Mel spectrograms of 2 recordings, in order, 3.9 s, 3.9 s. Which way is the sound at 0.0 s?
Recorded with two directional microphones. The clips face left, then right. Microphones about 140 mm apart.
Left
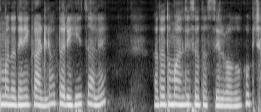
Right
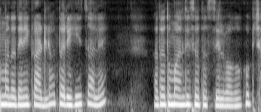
35° right (ahead or behind).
